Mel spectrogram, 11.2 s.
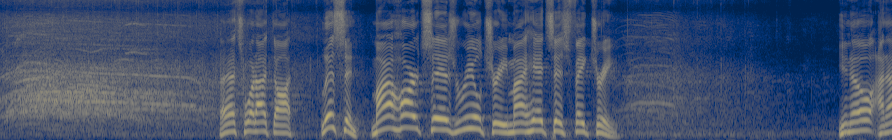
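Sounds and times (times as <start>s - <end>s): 
crowd whooping and shouting: 0.0s - 2.8s, 7.8s - 9.1s
crowd clapping: 0.0s - 4.5s, 7.7s - 9.9s
speech: 2.8s - 7.9s, 10.5s - 11.1s.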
